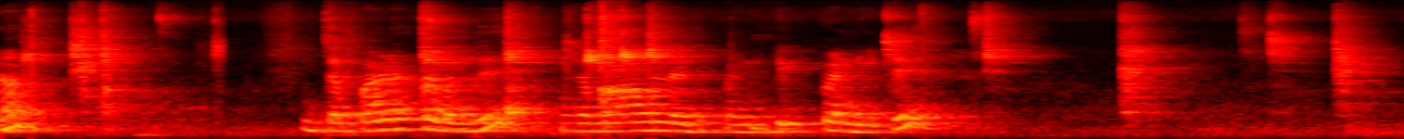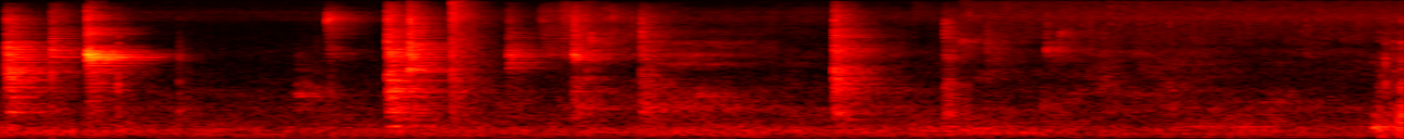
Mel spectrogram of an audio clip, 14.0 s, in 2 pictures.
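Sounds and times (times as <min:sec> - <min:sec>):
faint frying sizzle: 0:09.6 - 0:14.0.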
